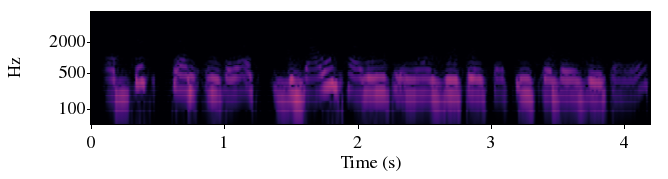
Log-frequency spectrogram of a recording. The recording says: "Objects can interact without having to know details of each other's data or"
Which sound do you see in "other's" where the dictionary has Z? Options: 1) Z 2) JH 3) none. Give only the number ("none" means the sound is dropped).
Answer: 3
